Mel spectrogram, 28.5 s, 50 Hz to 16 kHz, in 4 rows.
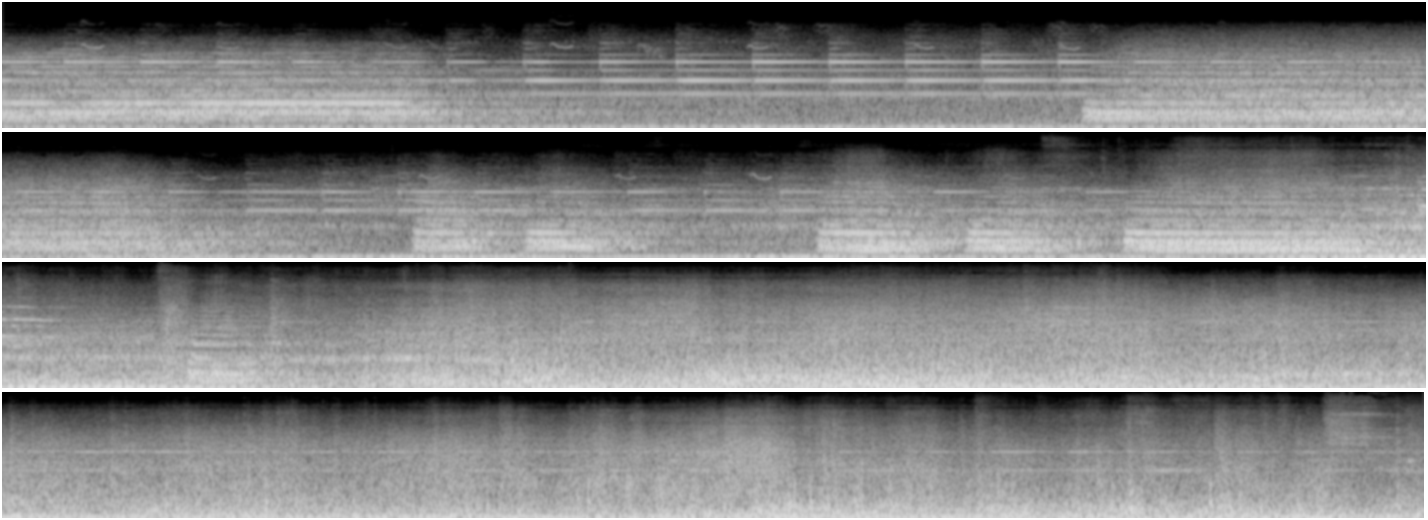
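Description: Norfolk Southern diesel freight locomotive's horn sounding the grade-crossing pattern: two long blasts, then shorter broken blasts ending in a longer one, over a crossing signal bell ringing steadily. About 14 s in, the locomotive passes close by with a loud engine rumble. Then loaded freight cars roll past with steady wheel noise and clickety-clack over the rail joints.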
